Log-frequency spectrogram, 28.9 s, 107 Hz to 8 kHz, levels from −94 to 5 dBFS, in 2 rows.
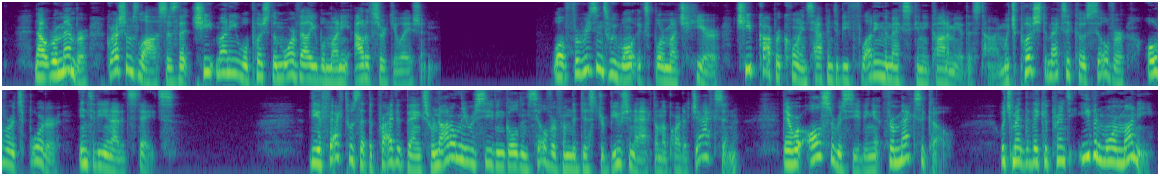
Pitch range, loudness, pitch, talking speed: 145-205 Hz, -20 LUFS, 170 Hz, 185 wpm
